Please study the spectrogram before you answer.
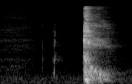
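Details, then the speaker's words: Brief quiet intake then a single sharp, explosive sneeze fading quickly, from a speaker who says they are sick and their throat sounds weird. "Sorry, I just got it because it hasn't got really well. As you can hear my throat just sounds so weird."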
